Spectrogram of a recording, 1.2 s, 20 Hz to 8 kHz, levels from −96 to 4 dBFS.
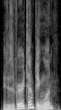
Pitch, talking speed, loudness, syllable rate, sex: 150 Hz, 295 wpm, -13 LUFS, 8.9 syllables/s, male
